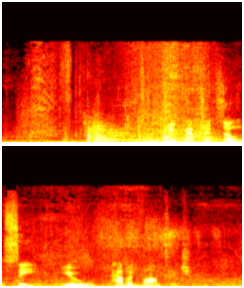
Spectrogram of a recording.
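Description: An electric beam weapon crackles and hums as it fires.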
